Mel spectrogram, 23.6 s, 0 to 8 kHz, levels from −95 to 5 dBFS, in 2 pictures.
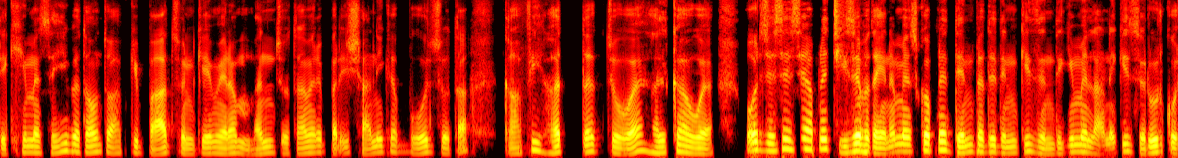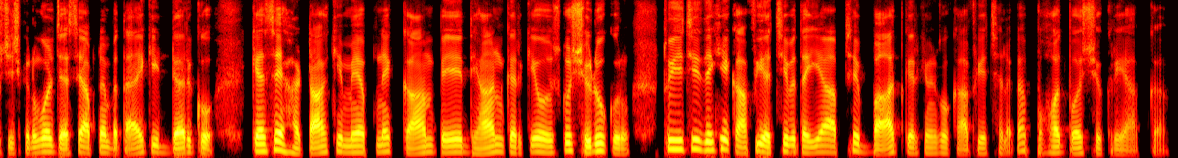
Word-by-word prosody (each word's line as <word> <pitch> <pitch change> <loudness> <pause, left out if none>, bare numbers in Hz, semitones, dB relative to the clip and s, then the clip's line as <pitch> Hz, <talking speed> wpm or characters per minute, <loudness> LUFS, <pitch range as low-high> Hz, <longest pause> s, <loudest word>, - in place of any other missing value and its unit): देखिए 115 +5 -5
मैं 115 -1 +1
सही 110 +6 -4
बताऊँ 125 -3 +1
तो - - 0
आपकी 105 +1 -6
बात - - +2
सुन 90 - -4
के 105 -1 -1
मेरा 105 0 0
मन 95 +3 -4
जो 100 - -6
था, 100 - -1
मेरे 115 +2 -2
परेशानी 115 +2 -3
का 130 +1 -7
बोझ 100 +5 -1
जो - - -3
था, - - 0 0.4
काफ़ी 105 +11 -4
हद 115 - +5 0.2
तक 130 +1 +1
जो 105 -3 +1
है - - +4
हल्का 115 +4 0
हुआ 100 -4 +3
है 90 - -2 0.4
और 155 0 +7
जैसे-जैसे 160 +5 +2
आपने 180 +1 +4
चीज़ें 130 +5 +7
बताई 115 -6 +4
ना 115 +4 0
मैं 135 0 +3
इसको 150 +3 +3
अपने 160 +2 +4
दिन-प्रतिदिन 120 -1 +1
की 135 - -2
ज़िंदगी 95 +5 -3
में 130 -1 +2
लाने - - -3
की 140 - -2
ज़रूर 115 +7 +3
कोशिश 100 - -1
करूँगा 115 +5 0
और 130 - +4
जैसे 90 - +1
आपने - - +1
बताया - - 0
कि 125 - -3
डर 100 - +5
को - - 0 0.4
कैसे 135 +4 +6
हटा 100 +3 +3
के 135 - -1
मैं 120 0 +1
अपने 130 +3 -2
काम 110 +6 +1
पे 120 +1 +2
ध्यान 110 +3 0
करके 125 - -2
और 125 -2 +3
उसको 150 +6 -1
शुरू 140 +6 +4
करूँ, - - -1 0.4
तो 175 - +1
ये 175 0 +5
चीज़ 175 0 +1
देखिए 160 +3 +3
काफ़ी 130 +7 +1
अच्छी 135 - 0
बताई 115 -3 0
है। 125 - 0
आपसे 145 +5 -3
बात - - +2
करके 110 - -4
मेरे 105 - -7
को 105 - -4
काफ़ी 100 - -5
अच्छा 95 - -11
लगा, - - -7
बहुत-बहुत 110 -3 -2
शुक्रिया - - -8
आपका। - - -16
120 Hz, 215 wpm, -21 LUFS, 105-135 Hz, 0.4 s, और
